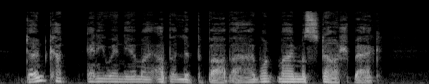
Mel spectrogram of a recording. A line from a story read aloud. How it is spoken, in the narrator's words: he said weakly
